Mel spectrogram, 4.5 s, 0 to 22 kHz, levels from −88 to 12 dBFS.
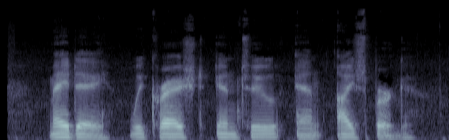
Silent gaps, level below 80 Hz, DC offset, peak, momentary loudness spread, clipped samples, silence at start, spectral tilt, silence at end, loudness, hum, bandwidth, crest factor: none; -50 dBFS; under 0.1%; -6 dBFS; 11 LU; under 0.1%; 0.5 s; -7.5 dB/octave; 0.35 s; -25 LUFS; none; 15.5 kHz; 18 dB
